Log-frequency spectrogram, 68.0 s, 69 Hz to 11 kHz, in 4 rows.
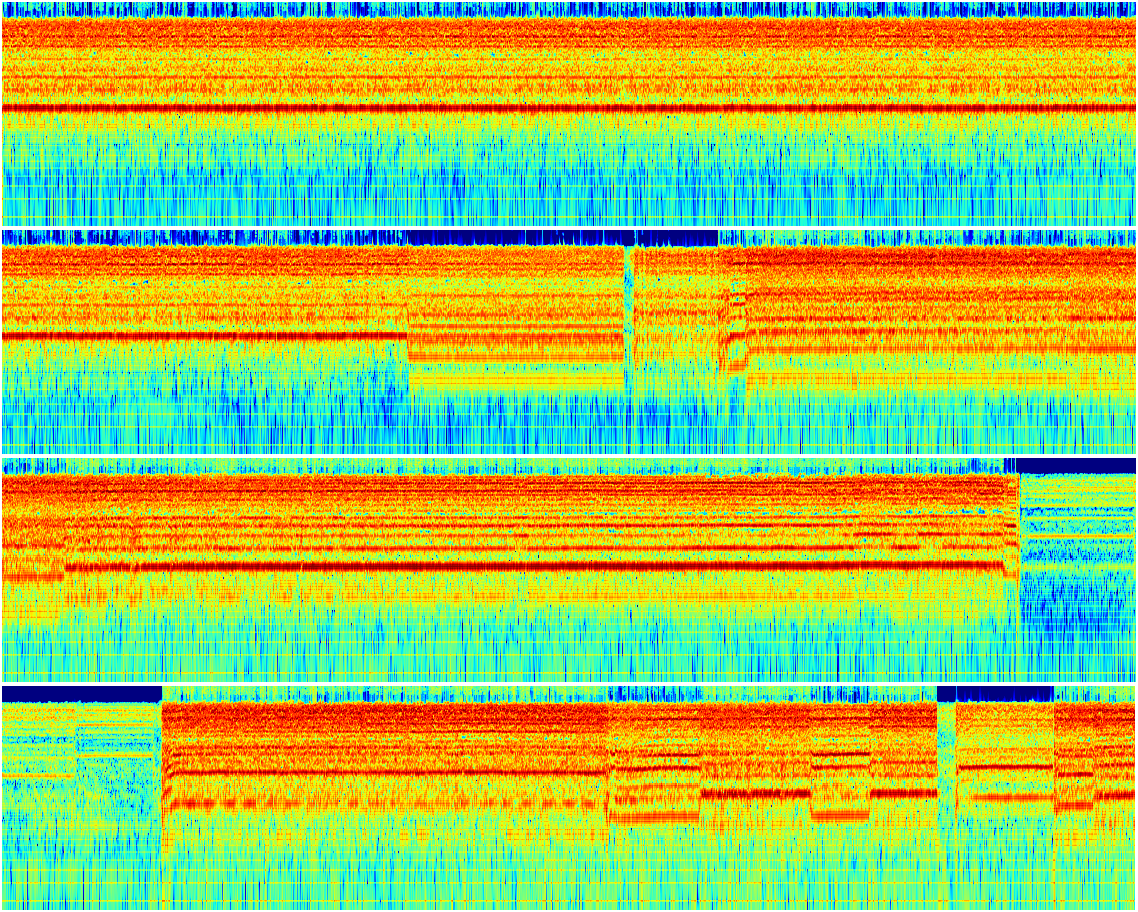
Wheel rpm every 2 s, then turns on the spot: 230, 230, 230, 230, 230, 230, 230, 230, 230, 230, 230, 230, 220, 220, 220, 220, 220, 220, 220, 220, 220, 220, 230, 230, 230, 240, 210, 200, 200, 200, 220, 220, 210, 220.
none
